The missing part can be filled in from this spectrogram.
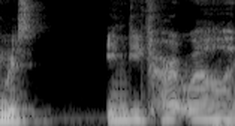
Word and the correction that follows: Indy Hartwell: Am I saying her name right? Yeah, Indy Hartwell, I believe Indy Hartwell.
